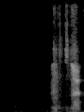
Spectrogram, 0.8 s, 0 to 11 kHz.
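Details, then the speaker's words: A teeny dog's brief, harsh, noisy burst of one or two coughs after a near-silent start, sounding deep like a grown man coughing in the background. "It's her dog. It's it's Britney's dog coughing and I think it's funny. It sounds like a grown 400 pound man in the background coughing."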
